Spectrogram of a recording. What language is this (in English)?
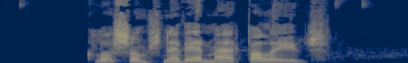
Latvian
